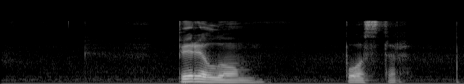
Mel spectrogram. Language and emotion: Russian, sad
